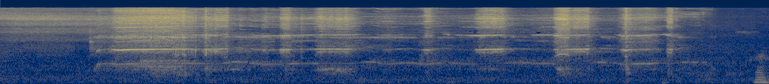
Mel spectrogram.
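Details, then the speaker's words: High-pitched whine of a high-speed surgical drill in bursts, with hissing between runs, during a minimally invasive TLIF spine surgery, finishing a laminotomy of the inferior lamina with the ligamentum flavum now in view, before a transverse cut into the pars. "so i drilled through the outer cortex the canned sauce bone now on the i'm in the inner cortical bone so almost to the ligament of flavum here"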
